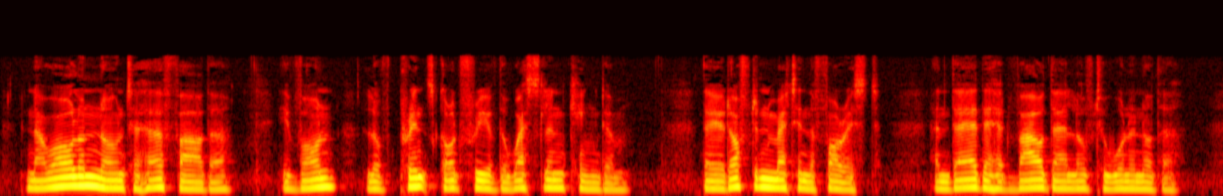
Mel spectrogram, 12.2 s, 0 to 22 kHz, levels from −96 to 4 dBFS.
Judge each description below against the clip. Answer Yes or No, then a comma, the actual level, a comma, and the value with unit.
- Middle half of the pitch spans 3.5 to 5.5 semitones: No, average, 2.8 semitones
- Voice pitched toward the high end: No, low, 110 Hz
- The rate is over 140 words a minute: Yes, average, 150 wpm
